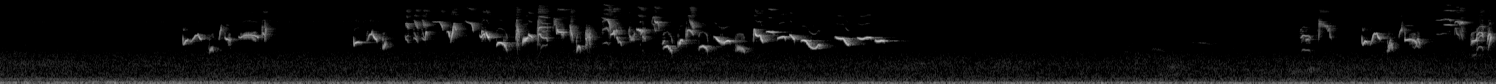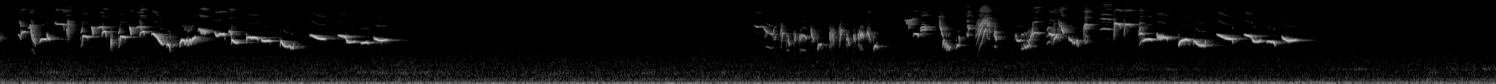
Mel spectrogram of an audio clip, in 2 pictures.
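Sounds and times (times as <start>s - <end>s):
Eurasian blackcap warbling song: 1.8s - 2.8s, 3.5s - 9.0s, 13.0s - 19.0s, 22.5s - 28.1s.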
